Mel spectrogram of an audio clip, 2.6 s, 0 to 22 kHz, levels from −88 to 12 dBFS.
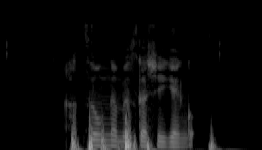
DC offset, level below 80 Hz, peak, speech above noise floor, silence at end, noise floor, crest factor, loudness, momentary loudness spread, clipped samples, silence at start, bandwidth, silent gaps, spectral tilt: under 0.1%; -48 dBFS; -16 dBFS; over 52 dB; 0.45 s; under -90 dBFS; 24 dB; -39 LUFS; 17 LU; under 0.1%; 0.7 s; 11.5 kHz; none; -8.5 dB/octave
